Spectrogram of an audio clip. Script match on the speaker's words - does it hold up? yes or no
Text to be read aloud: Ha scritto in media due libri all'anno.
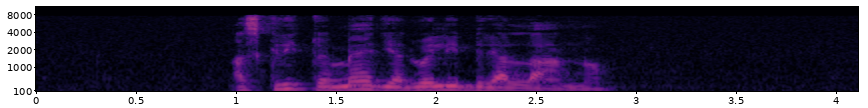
yes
